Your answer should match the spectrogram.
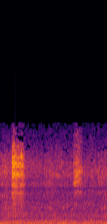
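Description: A car engine accelerating hard during a street chase, a loud, dense, steady roar that holds for the whole clip with no break.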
